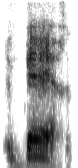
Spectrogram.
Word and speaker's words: vert: But take, for example, vert. Okay, this is VERT. It's pronounced as ver. The T is not pronounced.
